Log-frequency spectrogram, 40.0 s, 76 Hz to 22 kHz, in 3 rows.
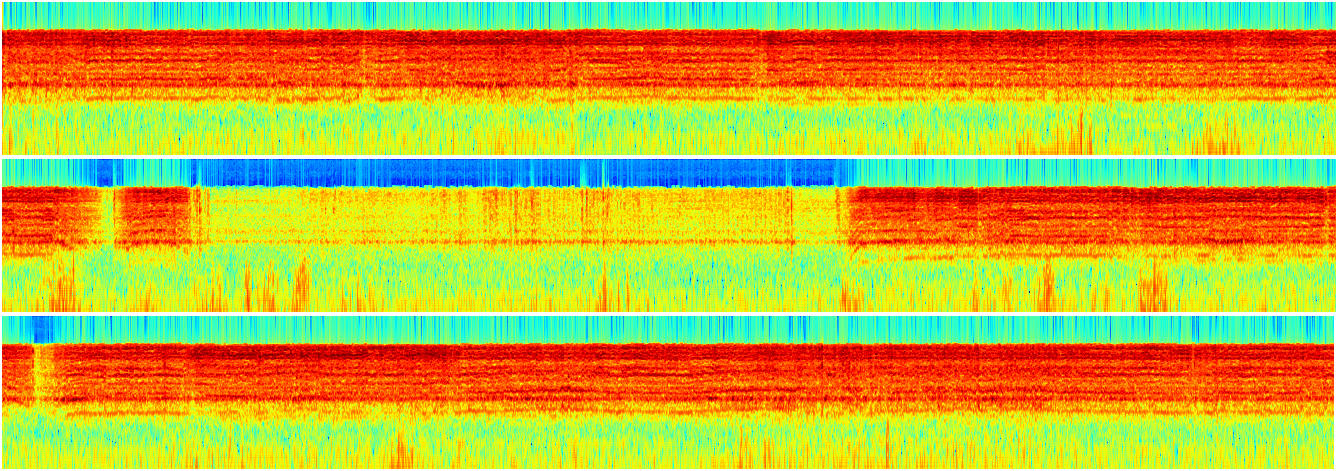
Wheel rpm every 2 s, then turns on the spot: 160, 160, 160, 160, 160, 170, 150, 50, 20, 10, 30, 150, 160, 130, 160, 160, 160, 160, 160, 160.
16-20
